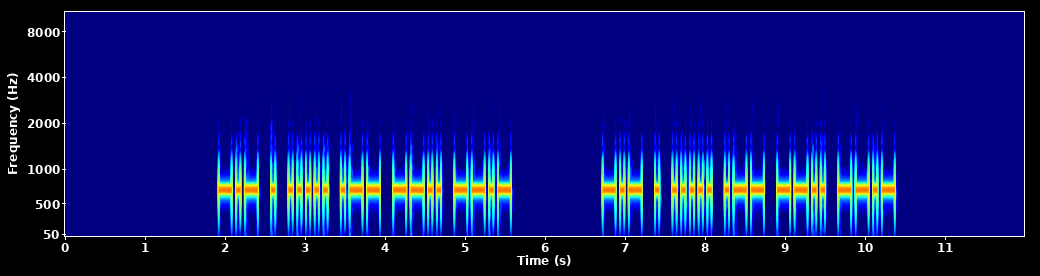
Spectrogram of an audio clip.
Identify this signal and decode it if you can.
Morse code, heard as a keyed tone, about 22 wpm, 700 Hz. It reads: KE5WZQ KE5WZQ
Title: USA Call Signs - 6 Characters - Repeated 2x - 22wpm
